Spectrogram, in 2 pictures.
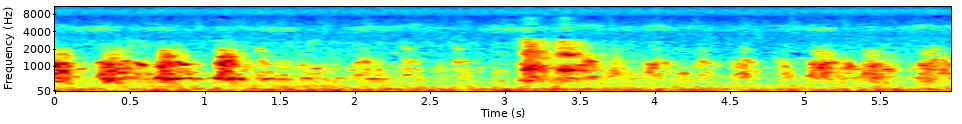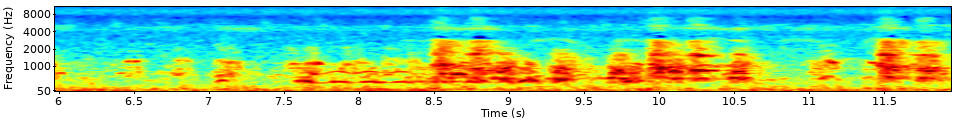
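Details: Night in a country village with several dogs barking, a rapid run of short barks, some louder clustered barks near the end, answered by more distant dogs against a low background hum.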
